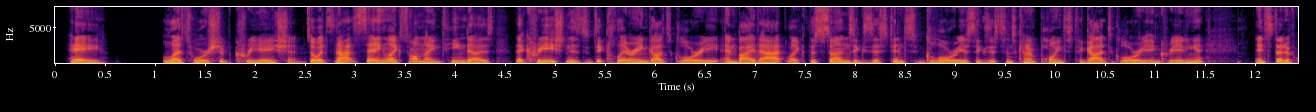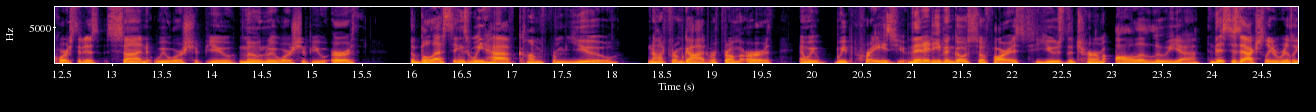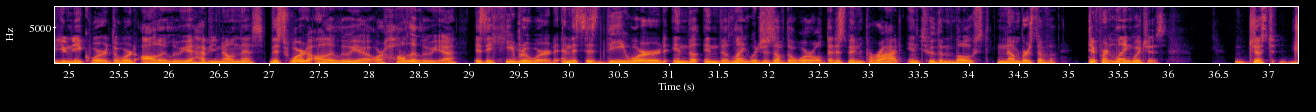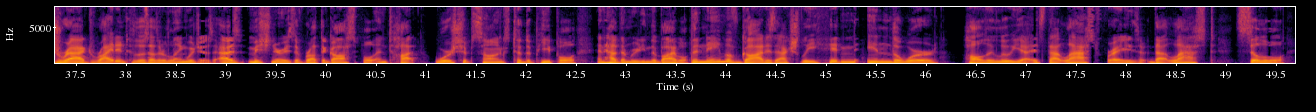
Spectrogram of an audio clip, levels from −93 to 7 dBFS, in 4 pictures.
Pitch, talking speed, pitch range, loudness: 110 Hz, 205 wpm, 100-130 Hz, -21 LUFS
